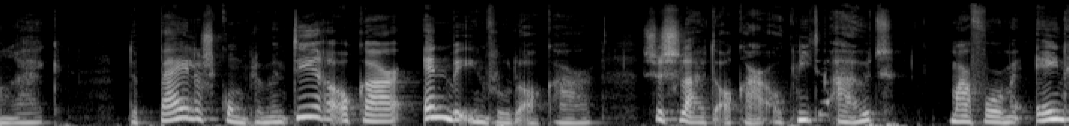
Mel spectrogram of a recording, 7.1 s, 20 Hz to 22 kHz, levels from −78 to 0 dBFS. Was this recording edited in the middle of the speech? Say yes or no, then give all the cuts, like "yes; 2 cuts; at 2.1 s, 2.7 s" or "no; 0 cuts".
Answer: no; 0 cuts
